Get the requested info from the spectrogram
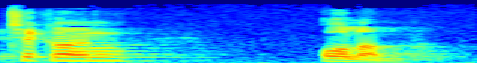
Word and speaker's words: Tikkun Olam: I think it's how you say it, Tikkun Olam. T-I-K-K-U-N Olam, O-L-A-M.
